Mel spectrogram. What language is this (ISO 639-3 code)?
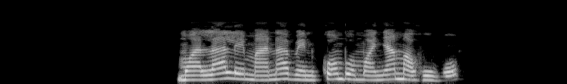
dav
